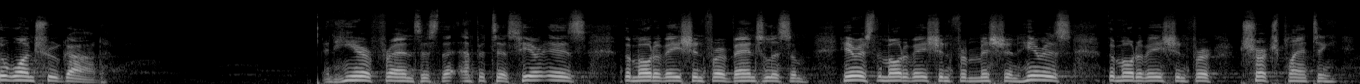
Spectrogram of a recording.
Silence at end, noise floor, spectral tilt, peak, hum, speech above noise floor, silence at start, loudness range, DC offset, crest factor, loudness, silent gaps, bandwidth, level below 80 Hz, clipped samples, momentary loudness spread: 0.25 s; -71 dBFS; -5 dB/octave; -10 dBFS; none; 43 dB; 0 s; 5 LU; under 0.1%; 18 dB; -27 LUFS; none; 15 kHz; -58 dBFS; under 0.1%; 12 LU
